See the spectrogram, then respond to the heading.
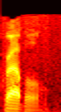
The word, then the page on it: Grabble: grab·ble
